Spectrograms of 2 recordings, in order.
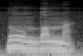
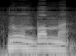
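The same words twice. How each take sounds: The two takes are said the same way.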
